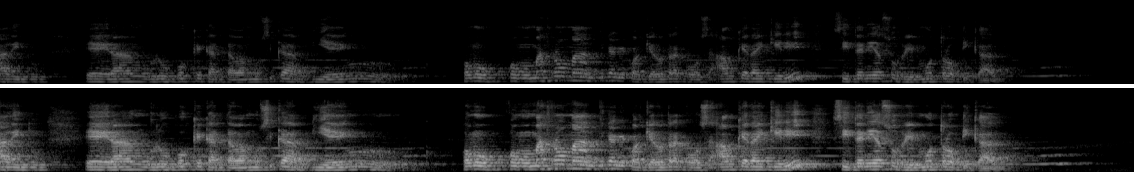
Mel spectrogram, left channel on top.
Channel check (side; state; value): left; quieter; 16.3 dB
